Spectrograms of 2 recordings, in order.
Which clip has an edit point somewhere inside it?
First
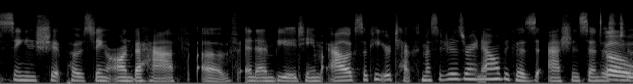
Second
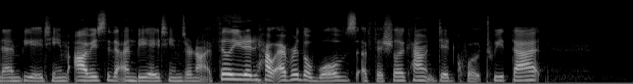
first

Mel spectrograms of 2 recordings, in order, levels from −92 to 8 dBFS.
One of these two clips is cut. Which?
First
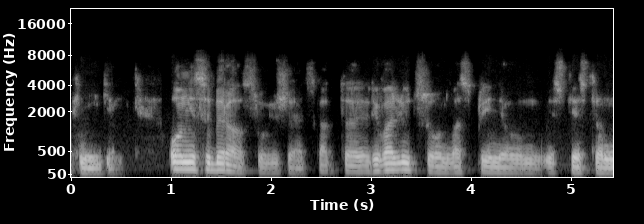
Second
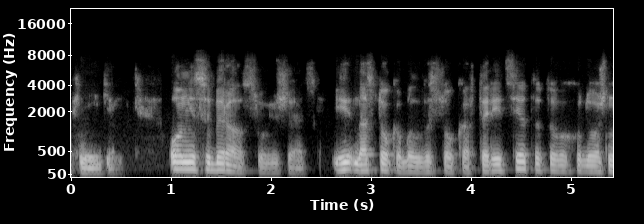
second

